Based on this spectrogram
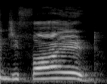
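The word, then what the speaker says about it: xiphoid: एक्स को जा पढ़ेंगे एक्स आई पी एच ओ आई डी इसे पढ़ेंगे जि फाइड जी फइड ओके गाइस देखिए एक्स के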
